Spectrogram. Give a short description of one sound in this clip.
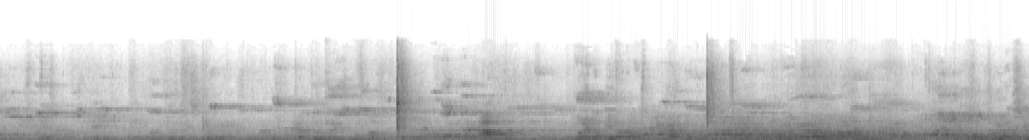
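Several men talk at a distance in a large echoing hall.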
